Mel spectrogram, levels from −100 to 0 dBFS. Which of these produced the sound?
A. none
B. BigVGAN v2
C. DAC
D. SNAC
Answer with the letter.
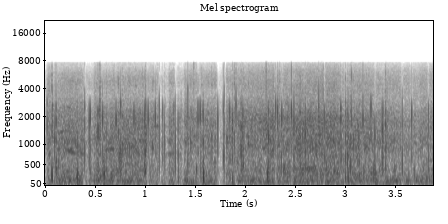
A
